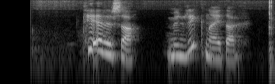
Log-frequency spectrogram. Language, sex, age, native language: Icelandic, male, 12, Icelandic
